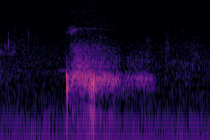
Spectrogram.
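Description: A person's sudden breathy exhale about a second in, trailing off over a second and a half; otherwise near silence.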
